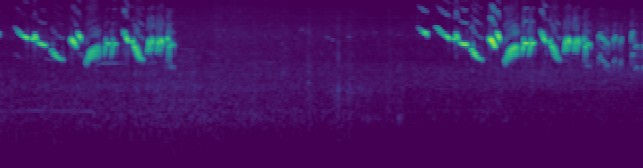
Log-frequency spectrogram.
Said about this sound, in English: The cheerful-voiced chestnut-collared longspur gets along well with the cattle that share its northern prairie breeding range, for the most part.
